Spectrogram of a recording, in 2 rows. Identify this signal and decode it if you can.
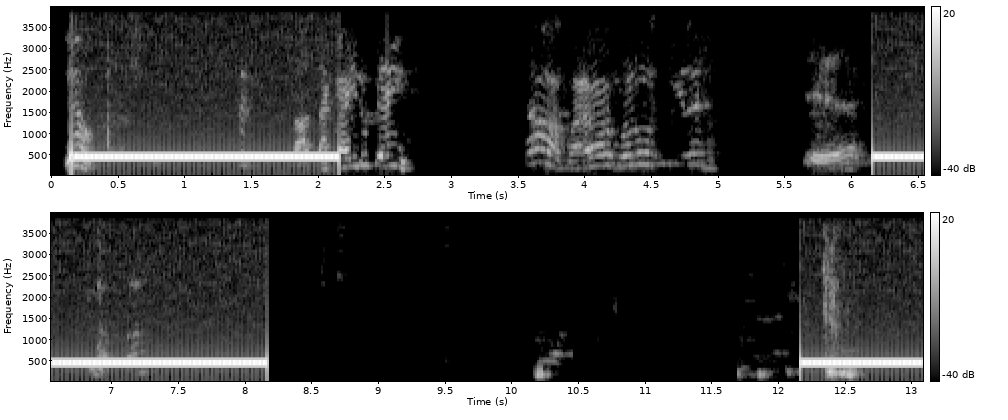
Ringback tone (North America), 440 + 480 Hz, with speech.
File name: out- - - - - .54741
